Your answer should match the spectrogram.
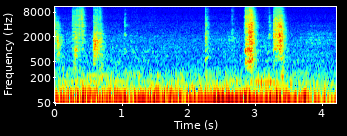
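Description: Watercolour brush rubbing on a surface in short scrubbing strokes: two near the start and two more about three seconds in.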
